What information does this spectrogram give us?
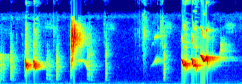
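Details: Medan-type greater green leafbird in lively song, recorded for tutoring other songbirds: sharp chirps and a bright downward-sweeping whistle, then a quick run of stepped, slurred whistled notes near the end.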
